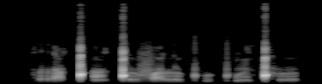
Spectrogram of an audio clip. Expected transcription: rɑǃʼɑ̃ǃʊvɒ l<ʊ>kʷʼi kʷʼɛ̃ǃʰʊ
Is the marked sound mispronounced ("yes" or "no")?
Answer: no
